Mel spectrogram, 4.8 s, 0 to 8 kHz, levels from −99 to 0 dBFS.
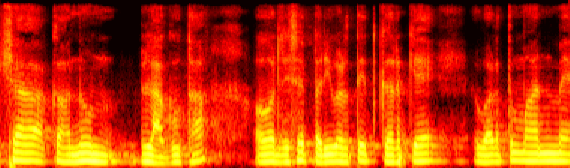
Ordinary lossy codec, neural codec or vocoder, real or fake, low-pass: none; codec, 16 kHz, 2 kbps, X-Codec, WavLM features, trained on Multilingual LibriSpeech; fake; 7.2 kHz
